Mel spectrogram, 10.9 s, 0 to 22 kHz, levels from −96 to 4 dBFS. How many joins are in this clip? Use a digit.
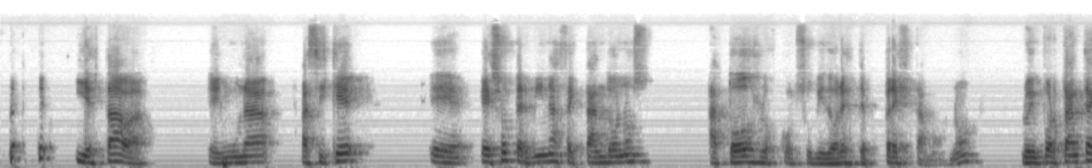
1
